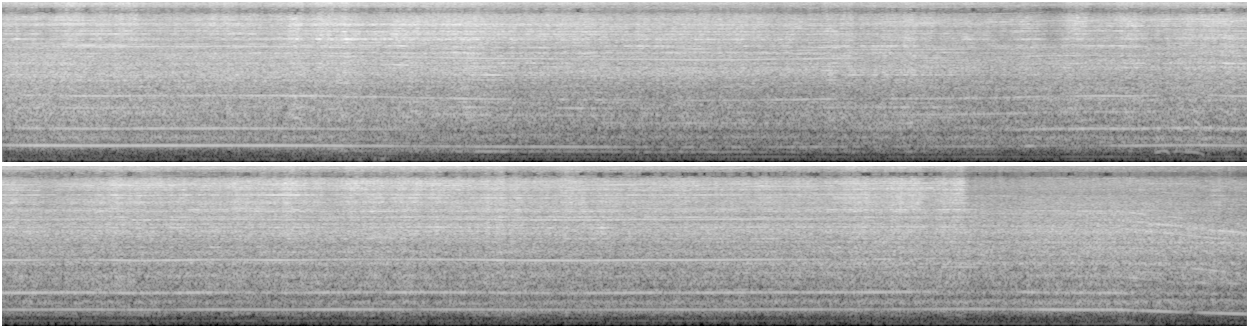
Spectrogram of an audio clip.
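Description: A power saw runs through plywood with a steady, loud whine that holds a constant pitch for a long stretch, rasping continuously without speech.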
